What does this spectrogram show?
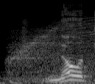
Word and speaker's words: Nótt: Note like this. I hate her name. Dagger is actually easier to pronounce for me as a German, as this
